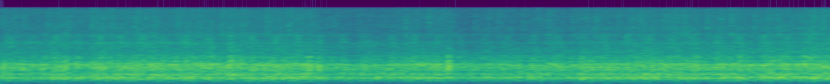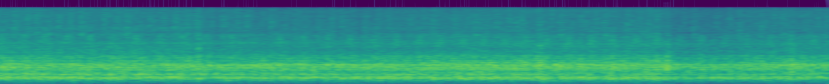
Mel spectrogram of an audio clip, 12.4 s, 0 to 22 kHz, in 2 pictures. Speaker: Cold engine. Bad knocking, bad knocking. Even at 1600, it's knocking.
